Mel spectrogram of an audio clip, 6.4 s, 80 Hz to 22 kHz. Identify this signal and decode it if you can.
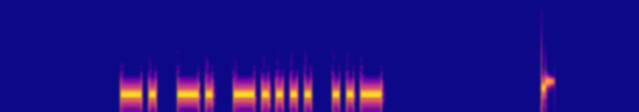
Morse code, heard as a keyed tone, about 17 wpm, 700 Hz. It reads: NN6U
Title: USA Call Signs - 2x Character Spacing - 17wpm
